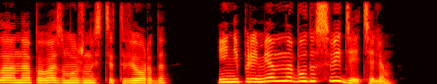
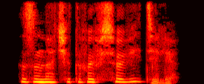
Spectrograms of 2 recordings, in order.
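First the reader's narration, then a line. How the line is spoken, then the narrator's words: Quiet question. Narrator (Russian): тихо спросила Нина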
